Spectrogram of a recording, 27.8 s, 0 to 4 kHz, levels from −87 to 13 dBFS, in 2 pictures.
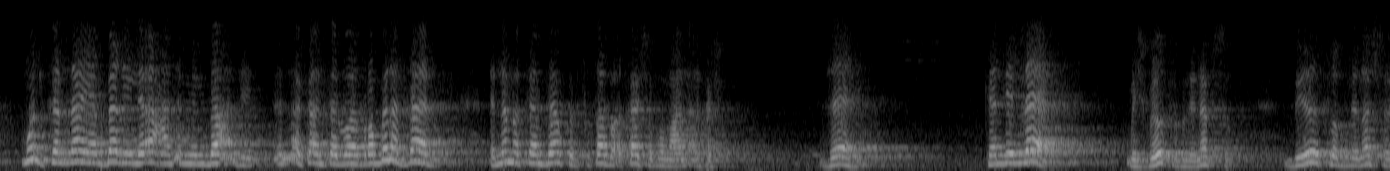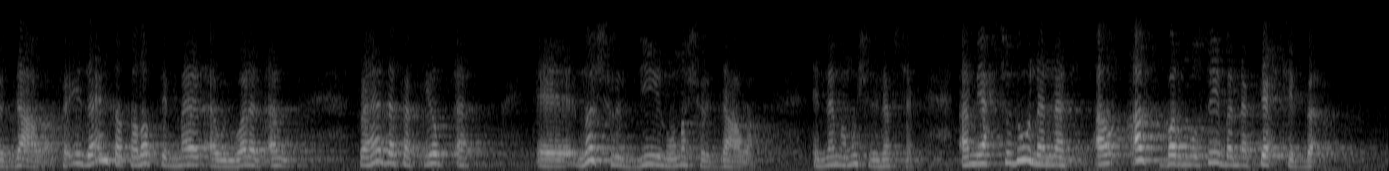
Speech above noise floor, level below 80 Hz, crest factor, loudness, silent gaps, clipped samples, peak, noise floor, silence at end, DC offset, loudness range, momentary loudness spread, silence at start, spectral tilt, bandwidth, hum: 27 dB; -70 dBFS; 22 dB; -37 LUFS; none; under 0.1%; -14 dBFS; -63 dBFS; 0.25 s; under 0.1%; 6 LU; 17 LU; 0 s; -8.5 dB/octave; 3.6 kHz; none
